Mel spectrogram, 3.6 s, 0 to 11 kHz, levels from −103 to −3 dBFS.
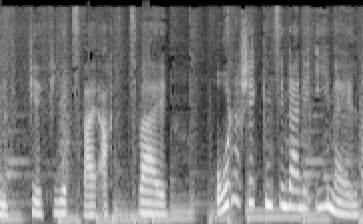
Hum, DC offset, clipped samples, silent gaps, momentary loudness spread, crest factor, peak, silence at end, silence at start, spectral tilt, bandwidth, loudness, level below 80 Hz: none; under 0.1%; under 0.1%; none; 7 LU; 16 dB; 0 dBFS; 0 s; 0 s; -6.5 dB/octave; 10.5 kHz; -16 LUFS; -32 dBFS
